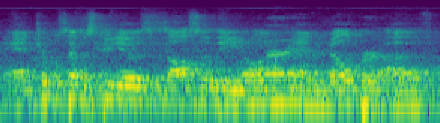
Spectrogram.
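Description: A man's voice: mid-range voice, steady tone, fairly quick, crowd noise. An American man, a studio head, introducing a product to an audience with a handheld mic, speaking casually with many fillers. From United States. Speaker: studio president presenting. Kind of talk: presentation to an audience. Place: large hall with flag backdrop. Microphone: handheld mic, recorded by a far camera. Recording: echoey hall recorded from far off.

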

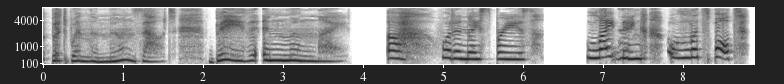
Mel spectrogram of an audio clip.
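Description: A very high, girlish video game voice, playing a mischievous young funeral parlor director. She takes her time over the words with a slow, theatrical lilt. The delivery is teasing, eccentric and sing-song. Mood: breezy, then excited. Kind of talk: video game character voice lines.

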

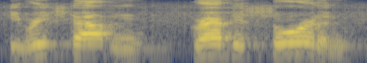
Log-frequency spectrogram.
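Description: A man in his thirties preaching a sermon from a lectern in a small chapel, animated and emphatic, recorded by a camera at a distance. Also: high voice, measured pace. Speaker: pastor.

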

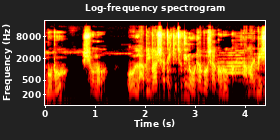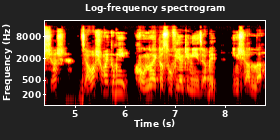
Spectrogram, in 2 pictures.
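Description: A man's voice: medium pitch, lively intonation, brisk, pauses often, pushed and bright, a little hiss or hum. A man voicing a pious, earnest village uncle in a cartoon. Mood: admonishing.

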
